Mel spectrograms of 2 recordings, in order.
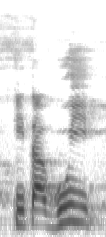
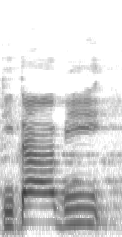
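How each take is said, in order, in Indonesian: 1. Kata ini berakhir dengan bunyi 'ui'. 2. Kata ini berakhir dengan bunyi 'i' biasa. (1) "nggak enak" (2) "itu lebih enak"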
